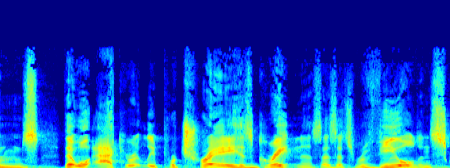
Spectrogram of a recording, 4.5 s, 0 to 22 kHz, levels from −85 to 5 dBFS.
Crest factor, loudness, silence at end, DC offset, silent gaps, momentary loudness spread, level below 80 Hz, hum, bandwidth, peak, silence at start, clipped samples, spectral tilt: 18 dB; -19 LUFS; 0 s; under 0.1%; none; 11 LU; -50 dBFS; none; 16 kHz; -2 dBFS; 0 s; under 0.1%; -4 dB/octave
